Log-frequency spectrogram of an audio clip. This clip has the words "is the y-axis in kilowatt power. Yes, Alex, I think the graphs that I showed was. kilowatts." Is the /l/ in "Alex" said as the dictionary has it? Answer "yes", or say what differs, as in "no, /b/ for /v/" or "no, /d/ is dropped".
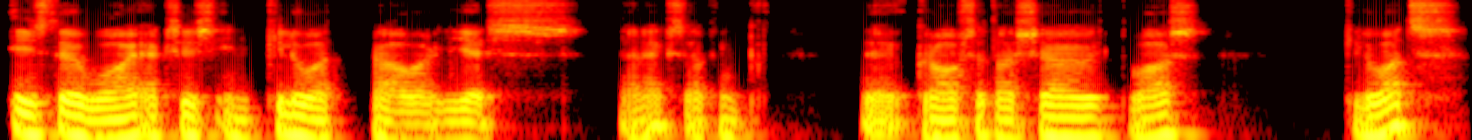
no, /n/ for /l/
